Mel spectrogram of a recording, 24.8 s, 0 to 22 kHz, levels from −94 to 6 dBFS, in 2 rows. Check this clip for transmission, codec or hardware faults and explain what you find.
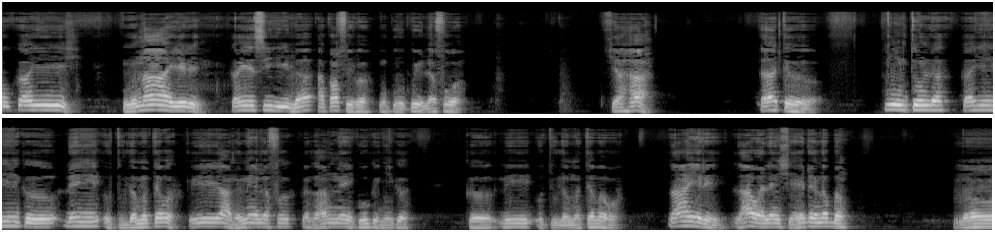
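One codec fault runs through the whole recording. The speech was likely passed through HE-AAC compression at a very low rate, which fits something around 20 kbps. The encoder kept only the lower spectrum and rebuilt the treble by spectral band replication, copying lower bands upward under a coarse envelope. Those invented harmonics fail to line up with the real ones, so s sounds come out gritty and lispy, the damage is plainly audible, and nothing survives above 14.9 kHz.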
